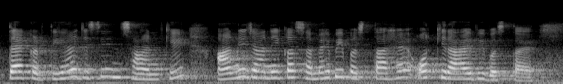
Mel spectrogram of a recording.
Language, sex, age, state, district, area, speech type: Hindi, female, 18-30, Rajasthan, Jaipur, urban, spontaneous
